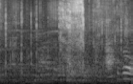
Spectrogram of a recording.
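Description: Paper rustling as a book's pages are turned, with one short rustle about a second in.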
